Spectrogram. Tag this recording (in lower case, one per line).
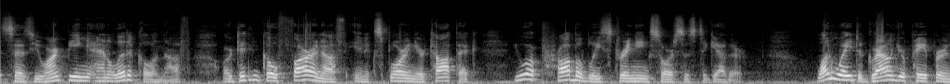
speech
